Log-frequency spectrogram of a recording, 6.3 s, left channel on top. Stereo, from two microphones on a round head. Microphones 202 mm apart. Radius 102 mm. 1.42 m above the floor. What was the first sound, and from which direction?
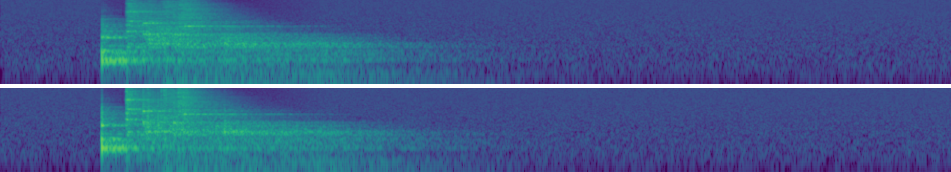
Crumpling, 45° right (ahead or behind).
